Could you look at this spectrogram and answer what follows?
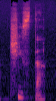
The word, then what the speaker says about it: чисто: Und ein Adverb ist chista, geschrieben mit O am Ende, aber ausgesprochen mit A, chista.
